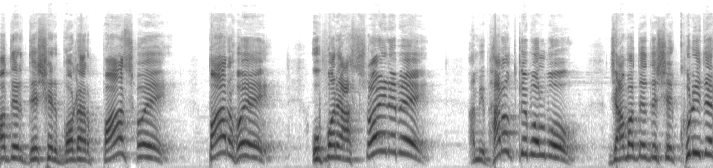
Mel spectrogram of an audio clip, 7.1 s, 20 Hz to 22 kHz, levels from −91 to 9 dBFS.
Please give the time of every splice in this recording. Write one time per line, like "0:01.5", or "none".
none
